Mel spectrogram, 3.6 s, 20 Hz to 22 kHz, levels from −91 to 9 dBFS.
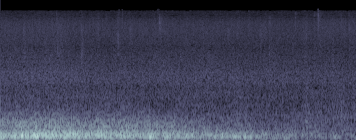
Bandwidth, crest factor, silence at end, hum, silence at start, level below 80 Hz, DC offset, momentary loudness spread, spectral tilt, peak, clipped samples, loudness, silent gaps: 16 kHz; 16 dB; 0 s; none; 0 s; -42 dBFS; under 0.1%; 18 LU; -7.5 dB/octave; -8 dBFS; under 0.1%; -24 LUFS; none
